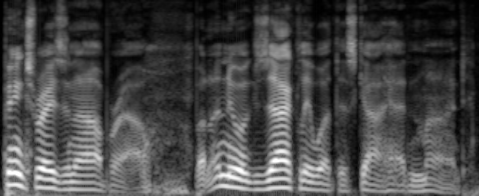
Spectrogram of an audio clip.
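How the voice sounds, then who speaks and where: A man's voice: mid-range voice, very animated, normal speed, no room sound, studio quality. A man reading a first-person story aloud as narrator, in a conversational, wry storytelling style.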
